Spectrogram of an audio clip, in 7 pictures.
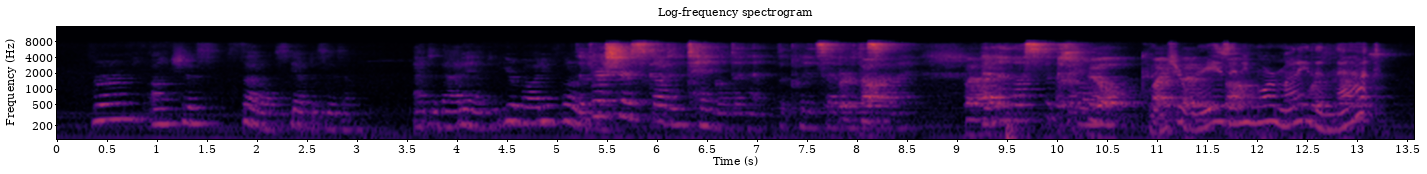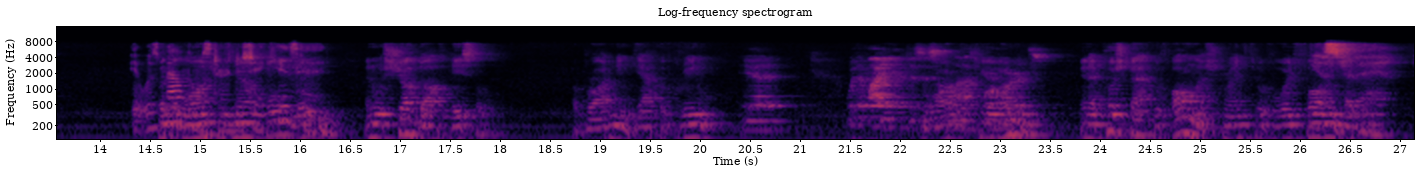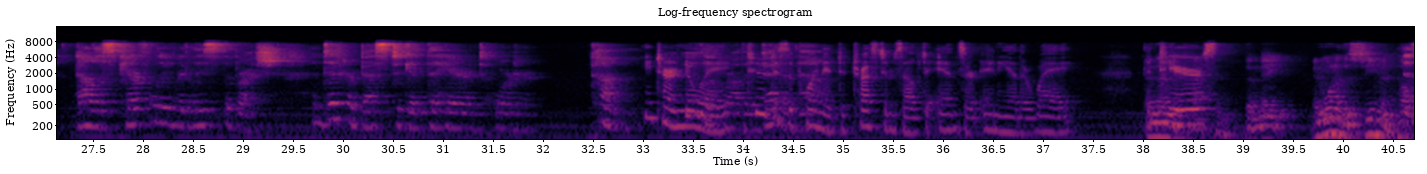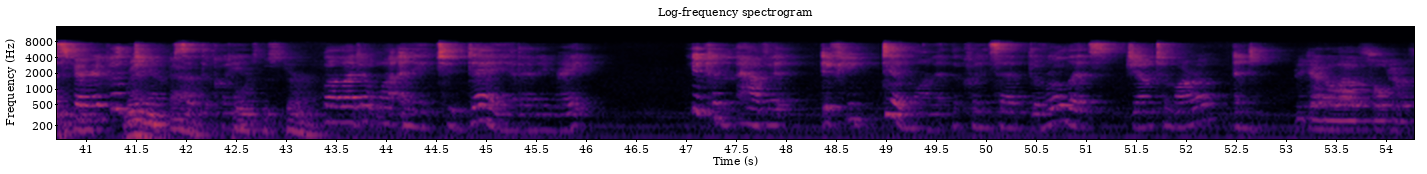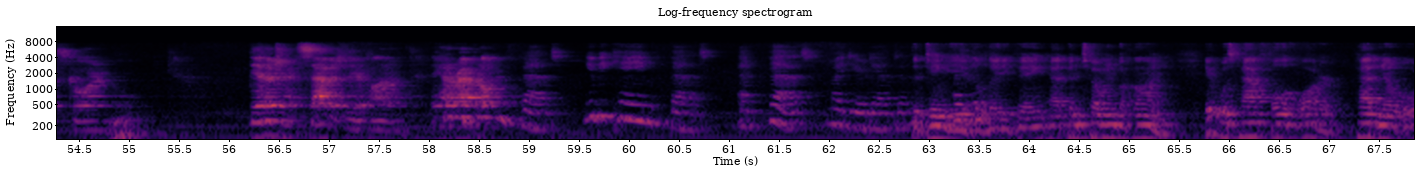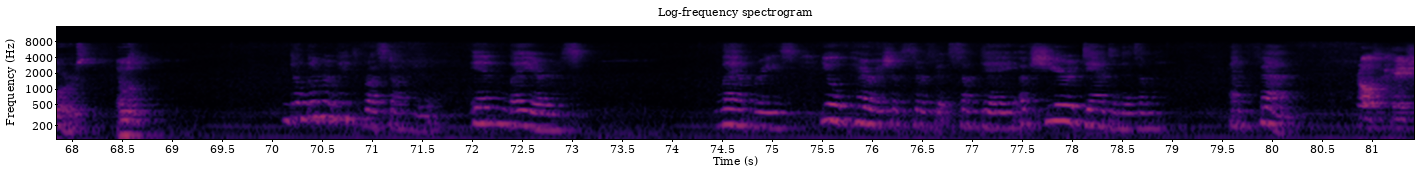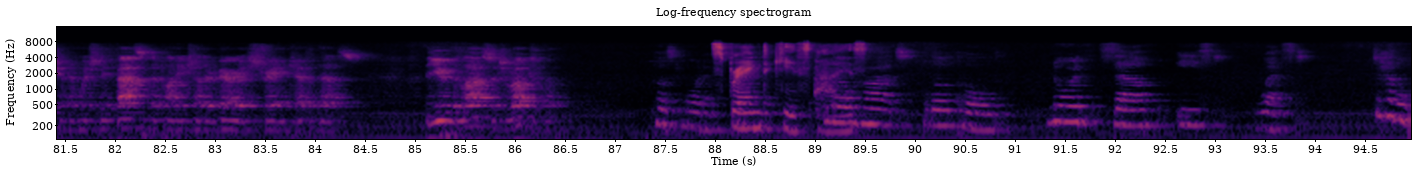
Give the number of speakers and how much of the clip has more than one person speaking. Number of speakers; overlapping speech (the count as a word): five, about 19%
